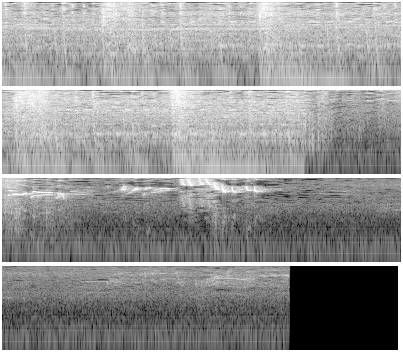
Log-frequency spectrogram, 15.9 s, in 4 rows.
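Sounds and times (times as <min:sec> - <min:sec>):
small birds chirping: 0:07.2 - 0:14.9.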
